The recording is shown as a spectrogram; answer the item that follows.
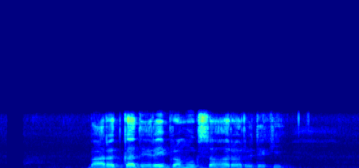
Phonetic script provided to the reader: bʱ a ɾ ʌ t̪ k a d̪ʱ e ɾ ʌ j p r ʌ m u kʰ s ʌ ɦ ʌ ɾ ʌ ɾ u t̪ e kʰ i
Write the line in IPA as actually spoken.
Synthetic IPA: bʱ a ɾ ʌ t̪ k a d̪ʱ e ɾ ʌ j p r ʌ m u kʰ s ʌ ɦ ʌ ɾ ʌ ɾ u d̪ e kʰ i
